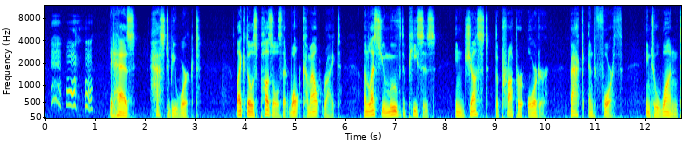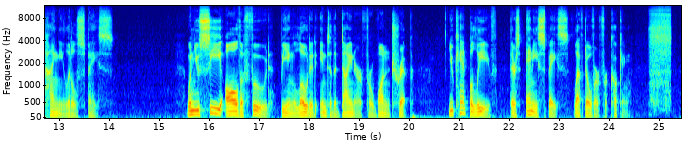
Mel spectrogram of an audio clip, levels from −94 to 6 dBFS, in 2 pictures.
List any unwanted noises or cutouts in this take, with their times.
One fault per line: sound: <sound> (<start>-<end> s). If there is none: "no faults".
sound: laugh (0.1-1.0 s)
sound: sigh (24.8-25.2 s)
